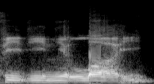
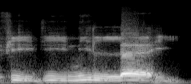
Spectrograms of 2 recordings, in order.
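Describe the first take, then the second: First: The L sound is heavy and thick. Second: The L sound is light and thin. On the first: The speaker calls it wrong. "on ne dit pas" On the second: The speaker calls it right. "le lem est muraqaq"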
